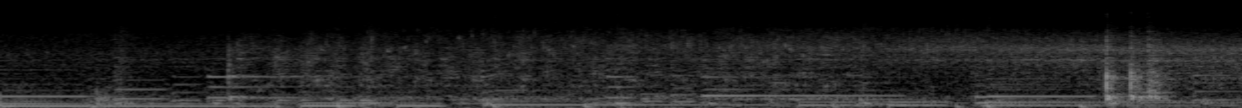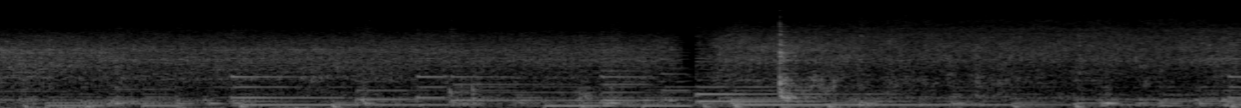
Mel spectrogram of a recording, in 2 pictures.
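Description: Margarine frying in cooking oil in a pan, a steady sizzle and crackle with occasional stirring scrapes, cooked for a Filipino fiesta goat dish.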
